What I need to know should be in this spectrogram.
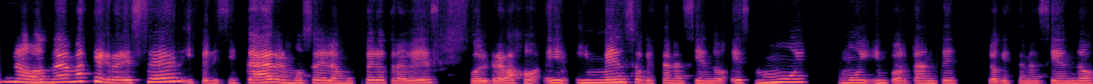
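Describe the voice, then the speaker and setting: With ordinary pitch variation, a high-voiced woman speaks in a dry, close sound with no echo. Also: fairly slow pace. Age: 60s. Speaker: guest lecturer on poetry. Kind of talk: virtual conference Q&A.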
